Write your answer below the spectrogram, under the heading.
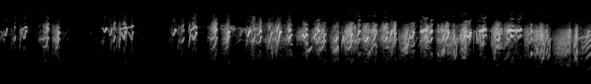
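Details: Barn swallow (Hirundo rustica) summer song, recorded 8 August 2013 in a village in Novgorod oblast, Russia: a rapid, continuous twittering of scratchy chirps and short warbled notes, starting in brief separated bursts then running together without pause, no other sounds.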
